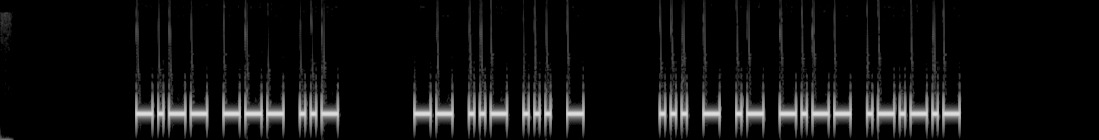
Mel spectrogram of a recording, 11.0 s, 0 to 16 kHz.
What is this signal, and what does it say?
Morse code, heard as a keyed tone, about 22 wpm, 700 Hz. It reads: YOU MUST STAY.
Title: 2x Word-Spacing - Sentences from Top 500 Words - 22wpm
